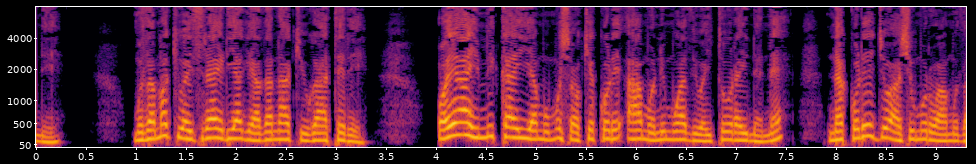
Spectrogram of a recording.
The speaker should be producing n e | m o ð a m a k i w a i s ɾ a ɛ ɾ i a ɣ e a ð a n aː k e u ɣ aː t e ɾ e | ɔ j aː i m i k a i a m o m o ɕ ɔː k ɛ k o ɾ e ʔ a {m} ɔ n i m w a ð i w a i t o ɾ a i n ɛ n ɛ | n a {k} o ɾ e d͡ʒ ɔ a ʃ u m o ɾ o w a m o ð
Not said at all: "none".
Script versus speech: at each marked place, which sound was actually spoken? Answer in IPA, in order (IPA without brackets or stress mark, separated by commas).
m, k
